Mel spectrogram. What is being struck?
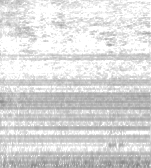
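Nothing is struck.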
